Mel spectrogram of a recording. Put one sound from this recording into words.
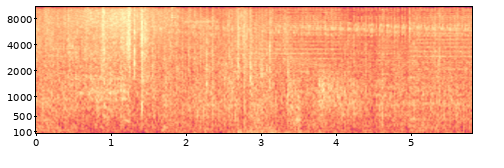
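Footsteps crunch on gravel and grass at a brisk walk.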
